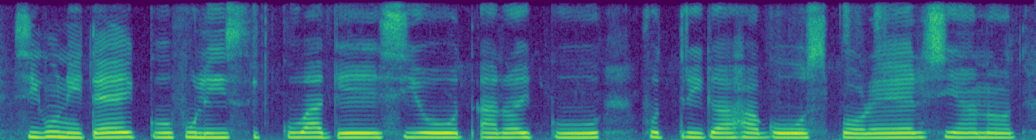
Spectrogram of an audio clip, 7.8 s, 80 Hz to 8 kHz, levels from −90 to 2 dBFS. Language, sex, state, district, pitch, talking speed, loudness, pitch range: Chakma, female, Tripura, Unakoti, 255 Hz, 100 wpm, -13 LUFS, 250-260 Hz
